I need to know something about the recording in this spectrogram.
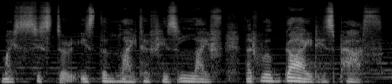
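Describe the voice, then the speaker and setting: A woman's voice: rumbling low, steady tone, unhurried, soft background music. A woman playing a solemn, devout cat-folk priestess in a fantasy game, speaking earnestly. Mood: solemn, urgent. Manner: speaks of herself in third person, earnest. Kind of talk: scripted fantasy game dialogue.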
